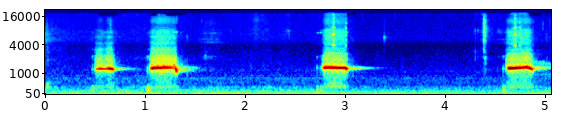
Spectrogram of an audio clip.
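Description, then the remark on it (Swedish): A person whistles an imitation of a bird call to test a bird-identifying app, which shows 'Hearing a bird' but cannot match it: four short, steady whistled notes, loud, separated by uneven pauses, with no talking. “Hearing a bird står det där.”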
